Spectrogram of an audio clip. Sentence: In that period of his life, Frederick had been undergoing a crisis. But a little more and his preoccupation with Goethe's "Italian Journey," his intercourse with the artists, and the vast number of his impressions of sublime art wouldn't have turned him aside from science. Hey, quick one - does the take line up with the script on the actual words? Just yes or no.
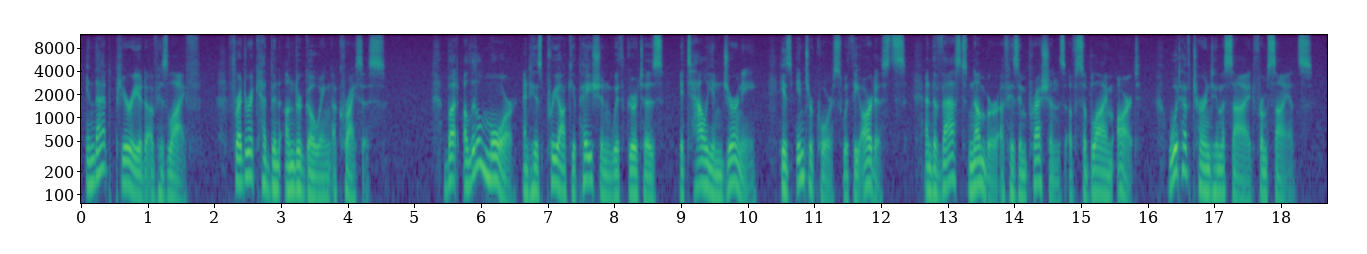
no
